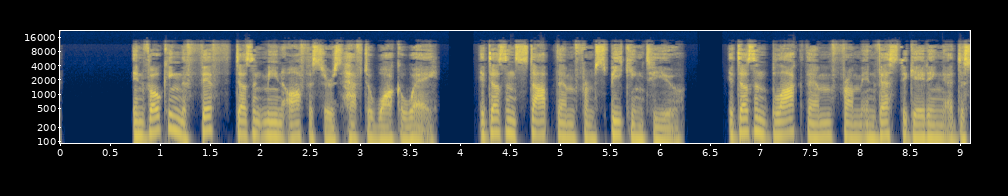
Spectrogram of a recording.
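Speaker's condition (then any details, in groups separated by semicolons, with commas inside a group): No condition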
